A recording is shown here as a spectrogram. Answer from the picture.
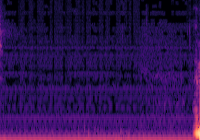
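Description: Steady low electrical mains hum in the microphone and sound-system chain, with a voice coming back in at the very end.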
